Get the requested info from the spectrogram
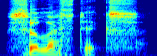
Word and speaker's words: celestics: So that term, of course, is celestics, C-E-L-E-S-T-I-C-S. Now, I think some of you may note, happily, that it rhymes with telestics.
